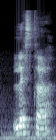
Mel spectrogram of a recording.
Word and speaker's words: Leicester: let's stop in uk the general rule for cities like leicester when this c-e-s-t-e-r is pronounced as star leicester worcester vista and we have gloucester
